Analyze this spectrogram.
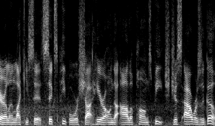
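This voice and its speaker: Moving at a moderate pace, a man with an unremarkable speaking voice speaks at medium pitch. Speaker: TV news reporter and anchor. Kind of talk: TV news field report.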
